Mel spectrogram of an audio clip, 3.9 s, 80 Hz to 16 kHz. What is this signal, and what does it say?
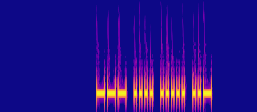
Morse code, heard as a keyed tone, about 30 wpm, 700 Hz. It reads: OH5U
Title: DXCC-100 Call Signs - 4 Characters - Repeated 3x - 30wpm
